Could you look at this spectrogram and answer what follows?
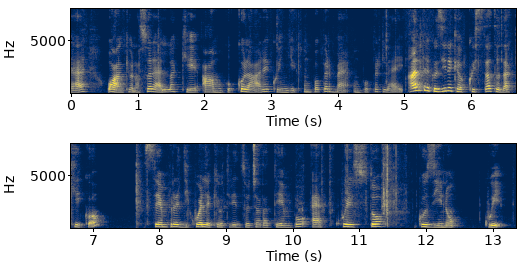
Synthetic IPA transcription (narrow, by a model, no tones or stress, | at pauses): ɛɔaŋk̟eunasoɾɛ̰lːak̟ʰeaːmokokːola̰ːɾekwind̪iumpɔpːermḛumpɔpːerlɛ̰ja̰lt̪ɾekoziːnek̟eɔakːwist̪aːt̪od̪ak̟ʰːiːko | sɛmpɾed̪ikwelːek̟eut̪ilid̪zːod͡ʒad̪at̪ːɛmpoʔɛkwest̪okoziːno | kwi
